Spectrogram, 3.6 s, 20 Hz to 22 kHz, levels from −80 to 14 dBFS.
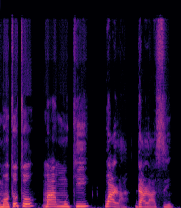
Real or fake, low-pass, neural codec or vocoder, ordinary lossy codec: fake; none; vocoder, 48 kHz, 128 mel bands, Vocos; none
